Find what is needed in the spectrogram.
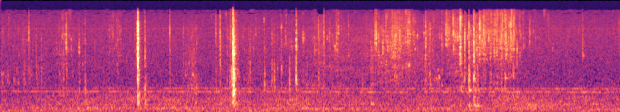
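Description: Plastic classifier sieve being handled and lifted out of a water-filled bucket, with water sloshing and dripping. Two sharp plastic clicks come about a second apart, the second the loudest, and a few softer knocks follow later.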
